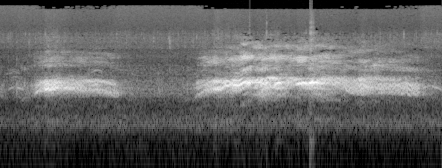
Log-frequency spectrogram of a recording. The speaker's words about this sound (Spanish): Por los chillidos parece que les estuvieran matando. Pero en realidad se pelean, con grandes aspavientos, por algunas raíces.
